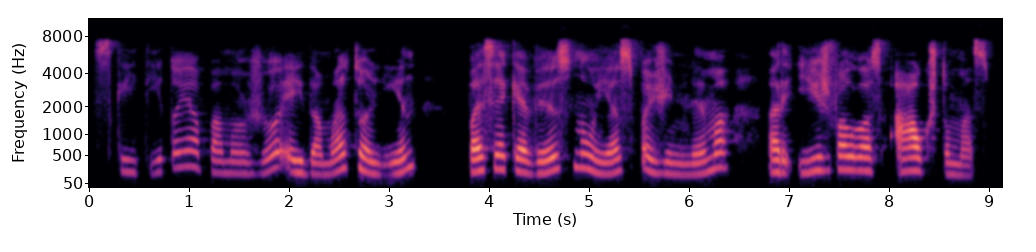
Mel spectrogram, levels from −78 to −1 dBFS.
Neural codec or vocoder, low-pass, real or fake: none; 9.9 kHz; real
